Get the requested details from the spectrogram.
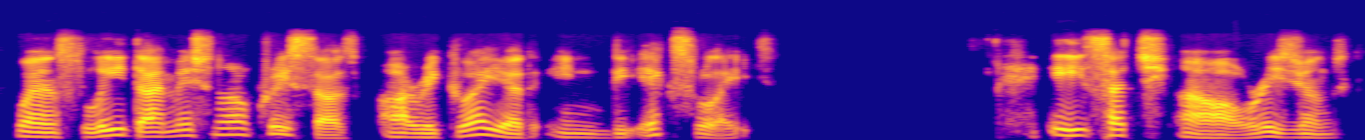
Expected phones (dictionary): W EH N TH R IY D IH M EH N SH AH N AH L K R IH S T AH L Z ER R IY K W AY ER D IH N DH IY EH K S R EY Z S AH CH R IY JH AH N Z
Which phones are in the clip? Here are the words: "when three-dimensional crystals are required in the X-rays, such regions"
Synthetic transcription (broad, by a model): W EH N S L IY D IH M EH N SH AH N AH L K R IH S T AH Z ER R IY K W AY ER D IH N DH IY EH K S L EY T S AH CH R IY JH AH N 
